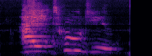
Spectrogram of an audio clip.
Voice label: Voice Acting es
